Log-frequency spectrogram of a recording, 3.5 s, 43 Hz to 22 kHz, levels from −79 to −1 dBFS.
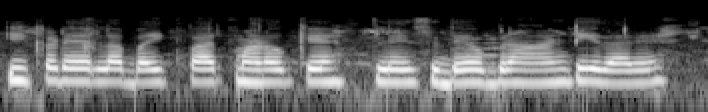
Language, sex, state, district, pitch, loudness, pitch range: Kannada, female, Karnataka, Koppal, 230 Hz, -12 LUFS, 225-240 Hz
